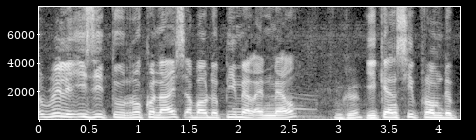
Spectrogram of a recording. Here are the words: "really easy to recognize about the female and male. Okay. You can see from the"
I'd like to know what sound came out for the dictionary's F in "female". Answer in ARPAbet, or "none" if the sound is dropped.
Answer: P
